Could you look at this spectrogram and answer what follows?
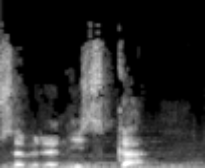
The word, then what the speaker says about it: Srebrenica: Pues se metió entre los Balcanes y en concreto Srebrenica, o como dicen ellos, Srebrenica.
